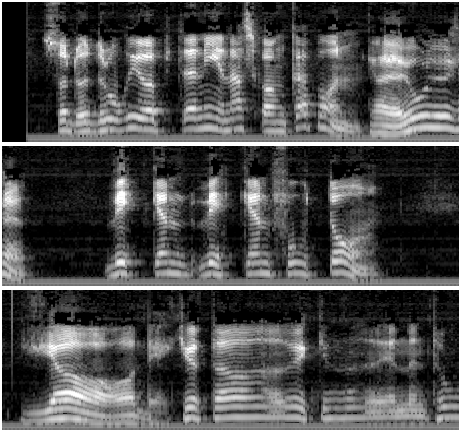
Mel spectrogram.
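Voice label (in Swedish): Gudhem Västergötland, dialekter; Folkminnen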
